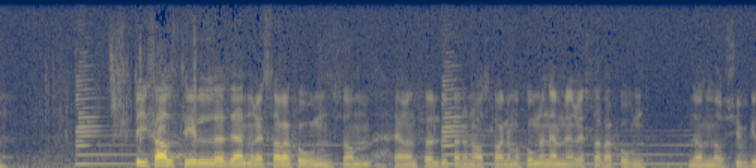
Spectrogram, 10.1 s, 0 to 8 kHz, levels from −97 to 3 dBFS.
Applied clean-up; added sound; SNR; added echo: none; Wind instrument, woodwind instrument; 15 dB; none.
